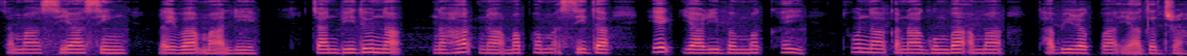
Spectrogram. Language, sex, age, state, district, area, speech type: Manipuri, female, 30-45, Manipur, Chandel, rural, read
